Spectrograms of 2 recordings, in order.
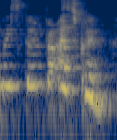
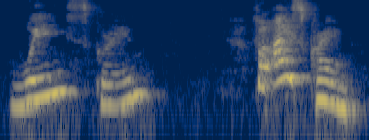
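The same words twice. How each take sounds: First: It is said very fast, nearly tripping up. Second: It is said at a moderate, normal speed.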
